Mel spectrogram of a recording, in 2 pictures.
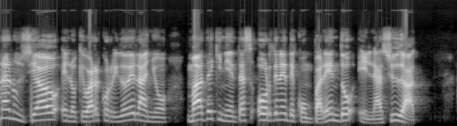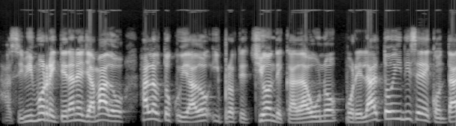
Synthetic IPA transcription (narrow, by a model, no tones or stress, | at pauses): ananũnsjaðo̞ʔe̞nlo̞ke̞βare̞ko̞riðo̞ðe̞laɲo̞ | mazd̪e̞kinje̞nt̪aso̞ɾðe̞ne̞zd̪e̞ko̞mpaɾe̞nd̪o̞ʔe̞nlasjuða̰ð | a̰simizmo̞re̞jt̪e̞ɾane̞ld͡ʒamaðo̞ | alawt̪o̞kwiðaðo̞ʔipɾo̞t̪e̞ksjo̞nd̪e̞kaðauno̞po̞ɾe̞lalt̪o̞ind̪ise̞ðe̞ko̞nt̪a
